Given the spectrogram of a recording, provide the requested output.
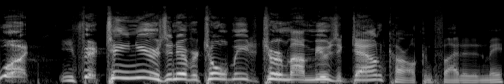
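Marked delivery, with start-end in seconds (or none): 0.0-3.8 raspy voice, high-pitched and loud. Retelling a story about a company veteran: Biker Carl voice. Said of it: "I'll do the Biker Carl voice".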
